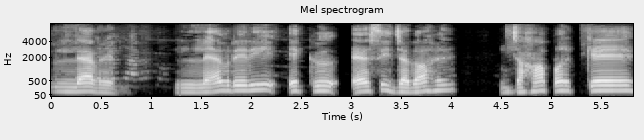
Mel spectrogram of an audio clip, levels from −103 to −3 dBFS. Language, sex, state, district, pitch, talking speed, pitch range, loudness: Hindi, male, Uttar Pradesh, Jyotiba Phule Nagar, 165 Hz, 105 wpm, 140-190 Hz, -17 LUFS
